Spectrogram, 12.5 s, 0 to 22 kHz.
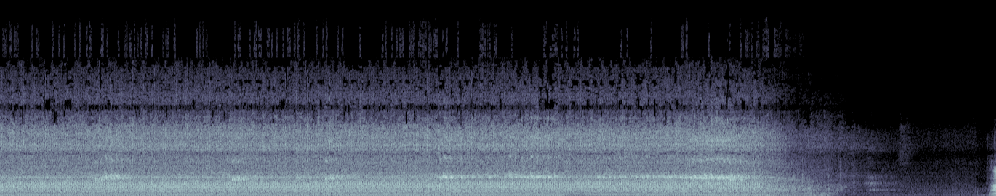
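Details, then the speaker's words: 1986 Ford F350 with swapped 5.9L 12-valve Cummins diesel, first run, no coolant system, clutch can't disengage (no master cylinder push rod); idle with constant high chirping whine from transmission, later found to be throwout bearing. "so it's alive everything runs uh we do have a noise what coming out of the transmission"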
